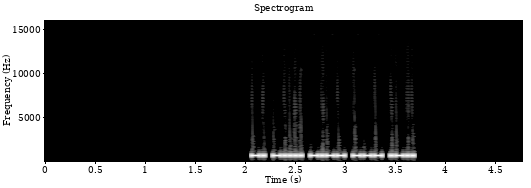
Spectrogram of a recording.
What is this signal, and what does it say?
Morse code, heard as a keyed tone, about 46 wpm, 700 Hz. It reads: N6YOL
